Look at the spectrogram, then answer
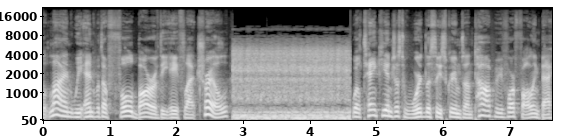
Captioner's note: bang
